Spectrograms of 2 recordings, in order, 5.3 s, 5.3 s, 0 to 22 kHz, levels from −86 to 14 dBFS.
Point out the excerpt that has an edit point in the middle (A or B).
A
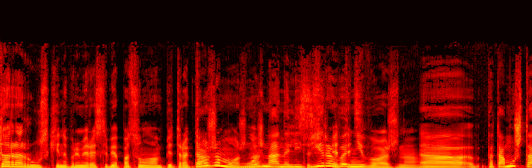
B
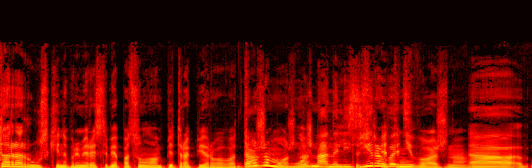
A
